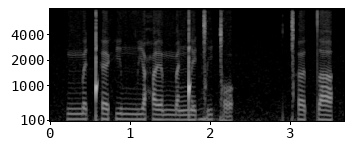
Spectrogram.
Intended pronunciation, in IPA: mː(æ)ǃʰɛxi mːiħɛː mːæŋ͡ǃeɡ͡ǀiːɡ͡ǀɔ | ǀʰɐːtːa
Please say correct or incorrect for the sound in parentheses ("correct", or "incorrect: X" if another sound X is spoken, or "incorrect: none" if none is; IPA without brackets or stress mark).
incorrect: ɛ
